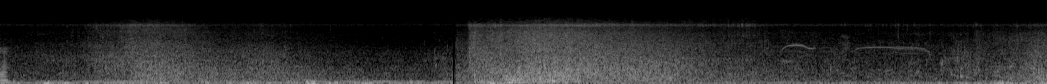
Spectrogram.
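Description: Wind rumbling on the microphone, then, after a sudden change about halfway, small waves washing along the shore at the water's edge, loudest just after the change and easing off.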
